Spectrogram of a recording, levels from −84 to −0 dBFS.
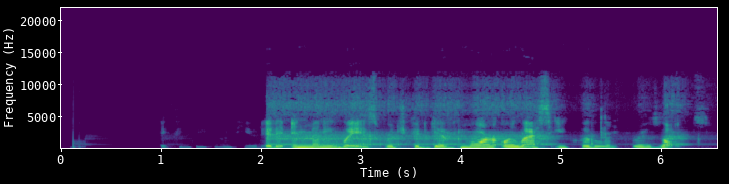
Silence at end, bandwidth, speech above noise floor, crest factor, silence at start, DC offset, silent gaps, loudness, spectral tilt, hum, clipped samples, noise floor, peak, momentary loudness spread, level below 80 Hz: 0.3 s; 12 kHz; 64 dB; 20 dB; 2.05 s; under 0.1%; none; -21 LUFS; -5.5 dB/octave; none; under 0.1%; -86 dBFS; -2 dBFS; 10 LU; -64 dBFS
